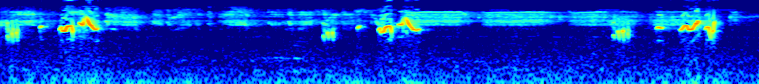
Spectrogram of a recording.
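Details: Red-whiskered bulbul, a wild mountain bird in Binh Thuan, Vietnam, giving short bright warbled phrases that rise and twist, repeated about every three seconds, with faint hiss between.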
